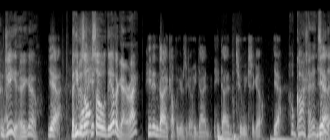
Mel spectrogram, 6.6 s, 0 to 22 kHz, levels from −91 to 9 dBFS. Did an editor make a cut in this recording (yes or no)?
yes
